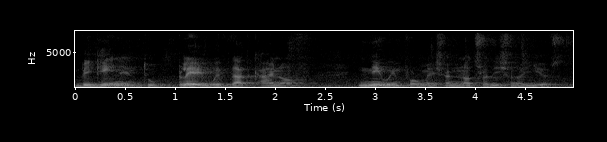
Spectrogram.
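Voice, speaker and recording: A man of medium pitch is heard with audible room echo and noticeable background noise. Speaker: business development manager, conference speaker. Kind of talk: conference talk. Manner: halting, many fillers.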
